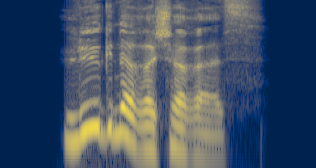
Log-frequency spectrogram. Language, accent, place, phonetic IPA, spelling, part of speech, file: German, Germany, Berlin, [ˈlyːɡnəʁɪʃəʁəs], lügnerischeres, adjective, De-lügnerischeres.ogg
- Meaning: strong/mixed nominative/accusative neuter singular comparative degree of lügnerisch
